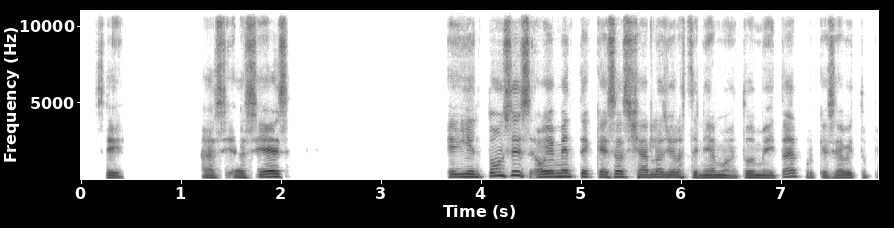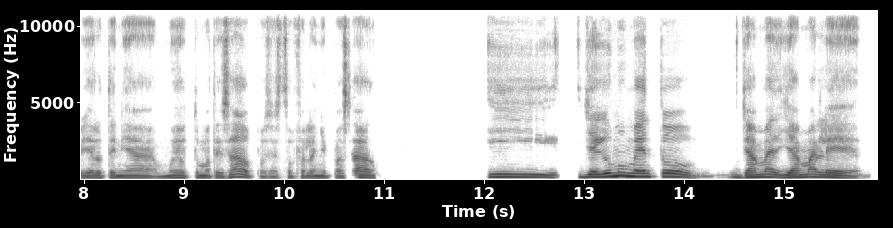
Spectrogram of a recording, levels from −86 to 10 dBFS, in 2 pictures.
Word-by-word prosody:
Sí. 110 -4 -2 0.8
Así 125 -5 -4
así 145 +5 -1
es. 180 0 +6 1.6
Y 165 +1 +3
entonces, 215 - +2
obviamente, 185 +1 +2
que 160 -2 -2
esas 170 +4 +1
charlas 150 +1 -1
yo 155 - +1
las 145 -3 -2
tenía 130 -3 -1
al 135 - +1
momento 125 0 -2
de 130 - +1
meditar, 170 +11 -1
porque 120 -2 -9
ese 120 +4 -4
hábito, 125 -4 -3
pues, 105 - -11
ya - - -3
lo 115 -3 -5
tenía 110 -2 -3
muy 105 +6 -4
automatizado, 115 +7 -4
pues, 90 -3 -14
esto 90 +4 -11
fue 110 - -11
el 105 - -5
año 105 -1 -2
pasado. 120 +4 -5 1.1
Y 160 -4 0 0.2
llegué 160 +4 +2
a - - +8
un 200 - +8
momento, 190 - +5 0.3
lláma 140 +4 0
llámale, 140 - 0
140 Hz, 145 wpm, -21 LUFS, 115-165 Hz, 1.6 s, a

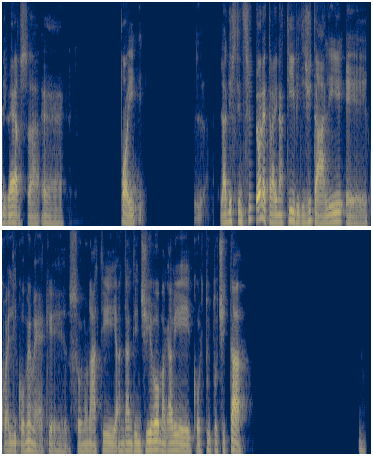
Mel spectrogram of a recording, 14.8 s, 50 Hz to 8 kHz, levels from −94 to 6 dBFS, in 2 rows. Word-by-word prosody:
diversa, 100 -3 0
ehm 90 -1 -8 1.2
Poi 95 0 +2
i - - -18 1.1
l - - -19 0.3
la 105 0 +2
distinzione 120 +5 +5
tra 105 - 0
i 100 - +2
nativi 105 +3 0
digitali 105 +1 0
e 95 -1 -5
quelli 100 0 -5
come 105 +6 -2
me, 85 -4 -6
che 95 -2 -9
sono 95 +1 -7
nati 95 +1 -3
andando 100 +1 -3
in 100 - 0
giro 115 +3 +4
magari 95 -2 0
col 95 0 -7
TuttoCittà. - - 0 2.2
Mh. 95 -3 -13
100 Hz, 100 wpm, -24 LUFS, 95-105 Hz, 2.2 s, distinzione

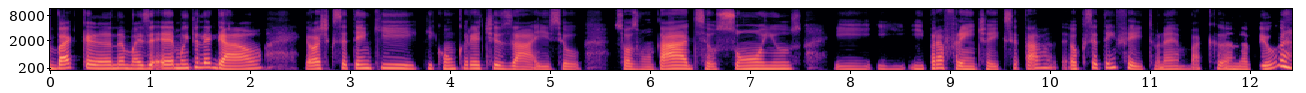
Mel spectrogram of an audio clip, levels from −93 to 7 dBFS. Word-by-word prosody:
bacana, 190 -1 +4
mas 180 -1 0
é 195 +1 +5
muito 205 +4 +2
legal. 185 -5 +4 0.4
Eu - - +2
acho 180 +1 +2
que 200 - -14
você 200 - -1
tem 200 +1 +2
que 190 -3 0
que 185 - -6
concretizar 175 -4 -1
aí 145 0 -6
seu 145 -1 -6 0.3
suas 150 -3 -3
vontades, 170 +6 +4
seus 150 -2 -4
sonhos, 170 +1 0 0.3
eh, 150 0 -9
eh, - - -35
e 160 +2 -9
ir - - -8
para 200 +2 +2
frente 155 -4 -2
aí 145 -1 -4
que - - -13
você - - -8
está, 215 +1 -2
é - - -2
o 175 - 0
que - - -16
você 215 - 0
tem 225 +3 -1
feito, 160 -9 -4
né, 155 +1 -3
bacana, 150 -1 -5
viu? 175 +5 +1
175 Hz, 185 wpm, -22 LUFS, 155-195 Hz, 0.4 s, é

